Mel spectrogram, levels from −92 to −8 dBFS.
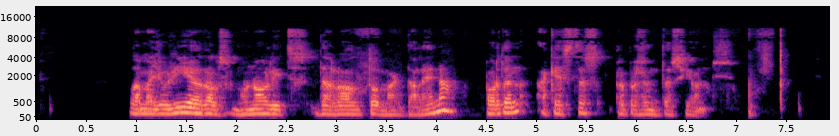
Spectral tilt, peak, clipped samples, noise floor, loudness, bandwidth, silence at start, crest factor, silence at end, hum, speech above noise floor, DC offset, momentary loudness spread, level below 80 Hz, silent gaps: -5.5 dB/octave; -8 dBFS; under 0.1%; -89 dBFS; -28 LUFS; 11.5 kHz; 0.95 s; 20 dB; 0.45 s; none; 61 dB; under 0.1%; 12 LU; -68 dBFS; none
